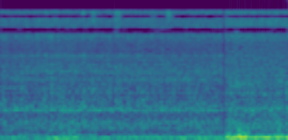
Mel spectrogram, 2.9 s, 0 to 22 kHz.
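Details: 1968 Dodge Charger 383 big-block V8 idling with a loping, uneven, lazy beat after carb passage cleaning made no difference; vacuum gauge reading looked bad, timing next to be checked; rough idle, cause not yet confirmed.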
